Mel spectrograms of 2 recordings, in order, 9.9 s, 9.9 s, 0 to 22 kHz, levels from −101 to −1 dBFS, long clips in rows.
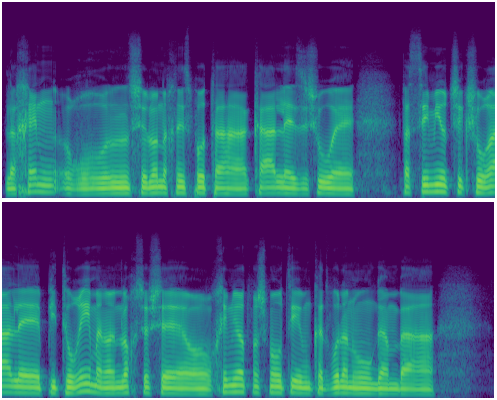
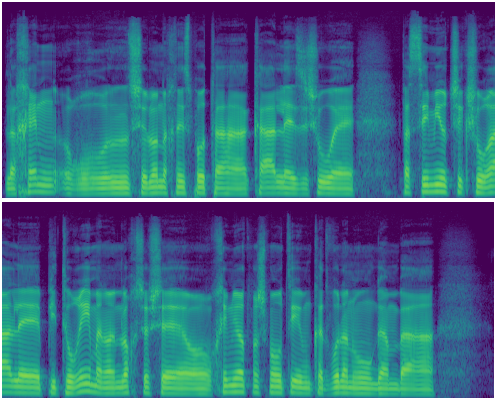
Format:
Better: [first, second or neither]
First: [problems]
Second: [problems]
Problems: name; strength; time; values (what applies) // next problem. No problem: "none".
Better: second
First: muffled; slightly; fading above 3 kHz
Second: none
